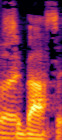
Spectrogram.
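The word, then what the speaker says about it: Tsubasa: it suasa subasa um subasa like tsunami right subasa yeah without the Nami right but yeah they're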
